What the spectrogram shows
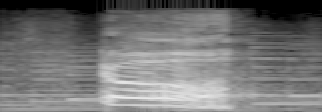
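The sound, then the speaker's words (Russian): An adult voice mimics a child's annoyed, growling groan made in response to a parent's request: one loud, strained vocal burst lasting about half a second, with a falling pitch, in between quieter speech. “Вот это вот в ответ, хотя они рычат, потому что мы их достаем.”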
